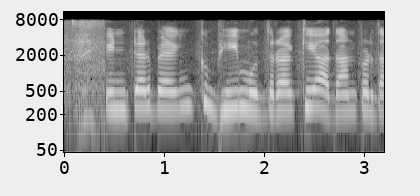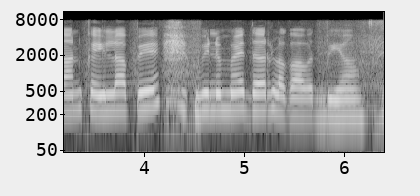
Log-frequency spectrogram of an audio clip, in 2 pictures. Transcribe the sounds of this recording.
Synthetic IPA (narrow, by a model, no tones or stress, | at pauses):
ɪ̃ɳʈəɾbɛ̃ːŋkbʱimʊd̪ɾakeaːd̪aːnpɾɐd̪ʱaːnkəɪlapeʋɪnməjd̪ɐɾlɐɡaːʋət̪bɪjãː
